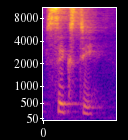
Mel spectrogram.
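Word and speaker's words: sixty: There are two exceptions. That's number 50 and number 60. 50 and 60 we pronounce T, 50, 60.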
